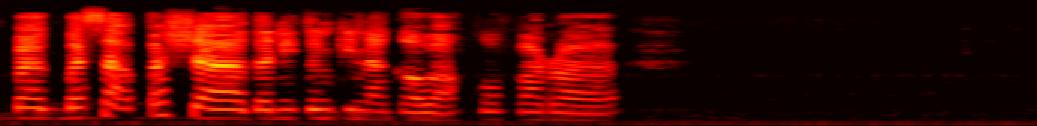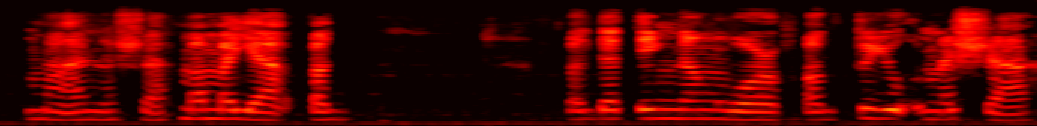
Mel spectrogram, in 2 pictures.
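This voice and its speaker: A woman in her forties with a Filipino accent and Tagalog as her first language, chatting casually to viewers in a rambling, giggly, self-questioning way. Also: medium pitch. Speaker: vlogger. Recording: muffled, loud vehicle and road noise.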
